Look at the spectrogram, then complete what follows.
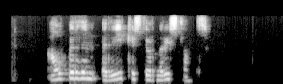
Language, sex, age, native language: Icelandic, female, 20-29, Icelandic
